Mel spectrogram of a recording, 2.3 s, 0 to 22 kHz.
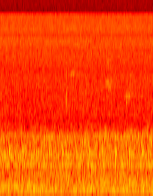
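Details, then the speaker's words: Whirlpool Duet front-loading washer on the final spin with 11 minutes left: steady low rumble and even hum picking up speed, drain pump audible during extraction, no thumping; balanced, normal spin. "yeah you can help picking up speed just a little bit you can hear the uh the pump going during all these two extractions much water wrap out of it"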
